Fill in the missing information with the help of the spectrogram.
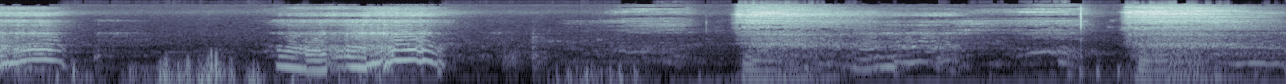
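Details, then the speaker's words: Two people in a playful snoring contest: loud, rough snores alternating between them, imitated rather than during sleep; simulated snoring. "Ngorok Indonesia. Ini yang lebih keras."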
